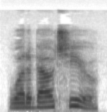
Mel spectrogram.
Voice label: Mandarin Conversation

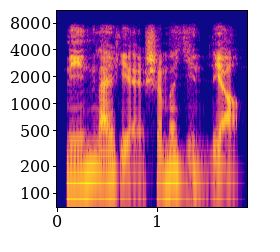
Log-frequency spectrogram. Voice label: Mandarin Conversation

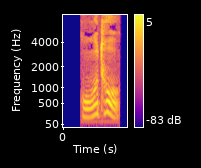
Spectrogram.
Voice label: "jin", Chinese

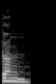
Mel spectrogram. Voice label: "geng4", chinois; Cours de Chinois

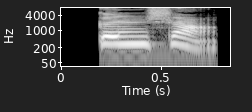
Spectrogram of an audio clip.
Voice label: "jin", Chinese

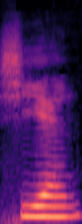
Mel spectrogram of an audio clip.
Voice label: "xian1", Chinese

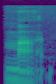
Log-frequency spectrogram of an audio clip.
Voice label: "man3", chinois; Cours de Chinois

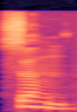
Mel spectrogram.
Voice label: "sen4", chinois; Cours de Chinois

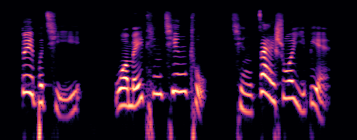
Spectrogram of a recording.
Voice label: stative, Chinese

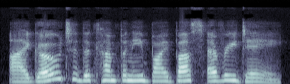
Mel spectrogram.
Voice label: Mandarin Conversation

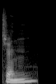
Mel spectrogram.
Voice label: "zhen2", chinois; Cours de Chinois

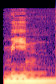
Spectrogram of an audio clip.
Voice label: "min1", chinois; Cours-de-Chinois

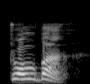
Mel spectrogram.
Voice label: "jian", Chinese

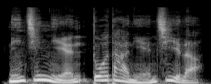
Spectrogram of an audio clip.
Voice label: Mandarin Conversation

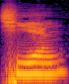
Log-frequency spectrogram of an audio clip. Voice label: "qian1", chinois

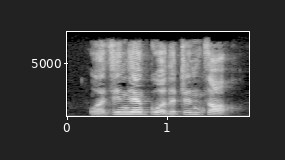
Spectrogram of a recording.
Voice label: "jian", Chinese

